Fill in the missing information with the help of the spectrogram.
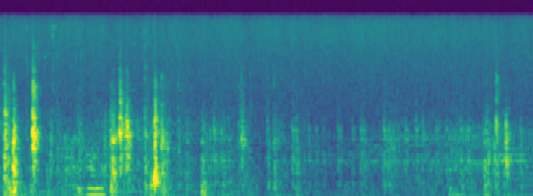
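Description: Irregular clicks and knocks, thickest in the first two seconds, then fainter with a few more knocks near the end, as of objects being handled inside a car.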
